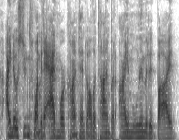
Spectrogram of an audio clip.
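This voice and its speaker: A man with a Boston accent talks fast and loosely, restarting sentences and filling pauses as he walks students through an online course. His voice is deeply gravelly and a little husky. The sound is dry and close. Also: pushed and bright, no room sound. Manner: fast, rambling, frequent fillers and restarts. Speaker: college nutrition instructor. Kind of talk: screen-recorded course orientation.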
